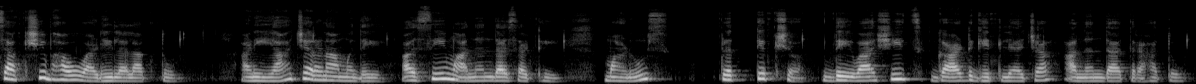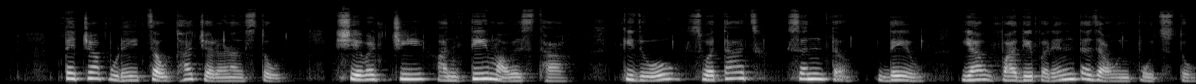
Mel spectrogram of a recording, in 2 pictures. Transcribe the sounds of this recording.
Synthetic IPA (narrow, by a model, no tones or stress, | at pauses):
sakʂibʱawʋaɽ̤ilalaɡt̪o | aɽ̃ijat͡ɕəɾɳaməd̪ʱːjeəsiːmanənd̪asaʈʰiː | maɽ̃uːs | pɾət̪jəkʂəd̪eʋaɕiːt͡sɡaʈɡʱet̪ljat͡ɕjaːnənd̪at̪ɾaɦt̪o | t̪jat͡ɕjapuɽ̤et͡səwt̪ʰat͡ɕəɾəɳəst̪o | ɕeʋəʈt͡ɕiːənt̪iməʋəst̪ʰa | kid͡zosʋət̪at͡s | sənt̪ə | d̪eʋ | jaupad̪ipəɾjənt̪əd͡zauːnpot͡st̪o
